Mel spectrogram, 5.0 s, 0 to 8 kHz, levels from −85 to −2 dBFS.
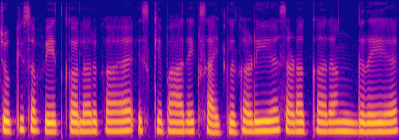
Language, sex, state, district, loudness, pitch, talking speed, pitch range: Hindi, female, Uttar Pradesh, Jyotiba Phule Nagar, -17 LUFS, 195 Hz, 190 wpm, 195-205 Hz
